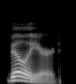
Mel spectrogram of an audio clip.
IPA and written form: bˈɪljɚd (billiard)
